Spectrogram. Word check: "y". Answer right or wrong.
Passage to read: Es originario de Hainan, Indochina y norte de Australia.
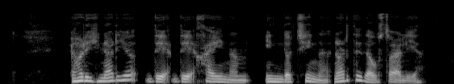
wrong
